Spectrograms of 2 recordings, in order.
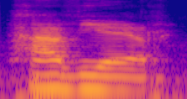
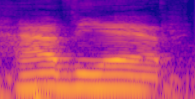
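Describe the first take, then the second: The two takes are said the same way.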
